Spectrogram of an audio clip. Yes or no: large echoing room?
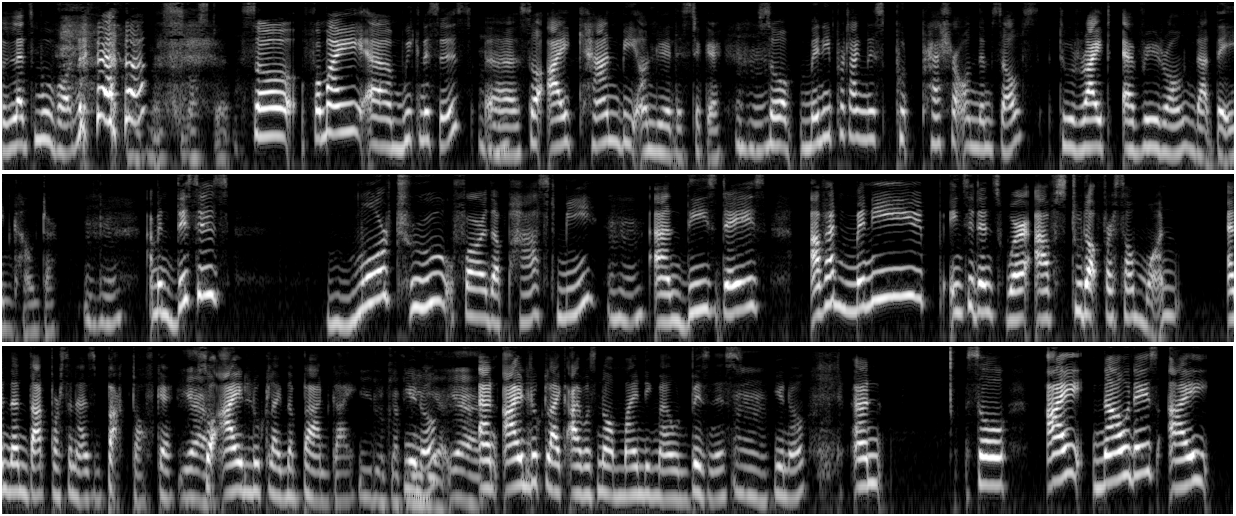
no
